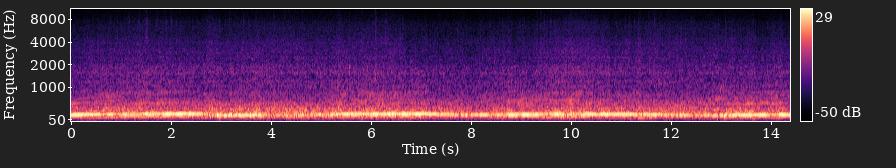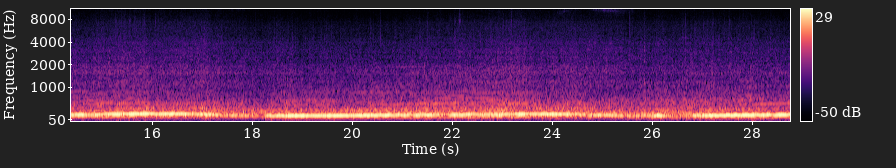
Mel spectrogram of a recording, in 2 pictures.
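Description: Renault Clio 172 Cup's 2.0-litre four-cylinder engine heard from inside the cabin under hard driving on track. The engine note climbs steadily and then drops sharply several times as the driver shifts gear and lifts for corners, over a constant road and tyre noise.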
